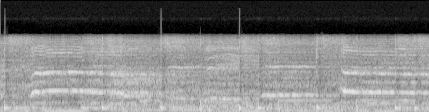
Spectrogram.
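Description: A woman singing karaoke into a microphone over a backing track, holding long notes.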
